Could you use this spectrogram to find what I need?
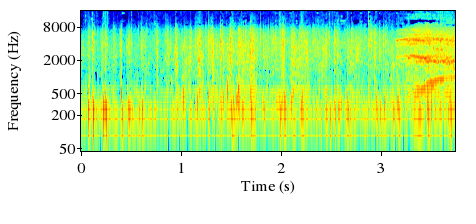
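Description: A horse whinnies with a loud, shrill, wavering cry at the end, after a steady run of clip-clopping hoofbeats.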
